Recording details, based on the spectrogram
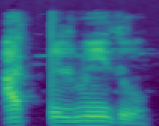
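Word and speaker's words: التلميذ: তিলমিদুন আল যুগ হলে উচ্চারণ হবে আত-তিলমিদু। লেখা হবে আত-তিলমিদু। লেখা হবে এটা, উচ্চারণ হবে এটা, আত-তিলমিদু।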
